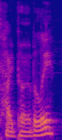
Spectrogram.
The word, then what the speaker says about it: hyperbole: me and i was like wait what it's pronounced hyperbole oh my god i used to pronounce uh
